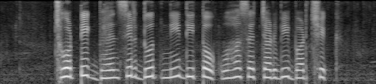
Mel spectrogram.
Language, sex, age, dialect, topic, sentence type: Magahi, female, 18-24, Northeastern/Surjapuri, agriculture, statement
